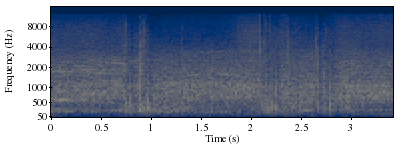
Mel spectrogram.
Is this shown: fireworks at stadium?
yes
